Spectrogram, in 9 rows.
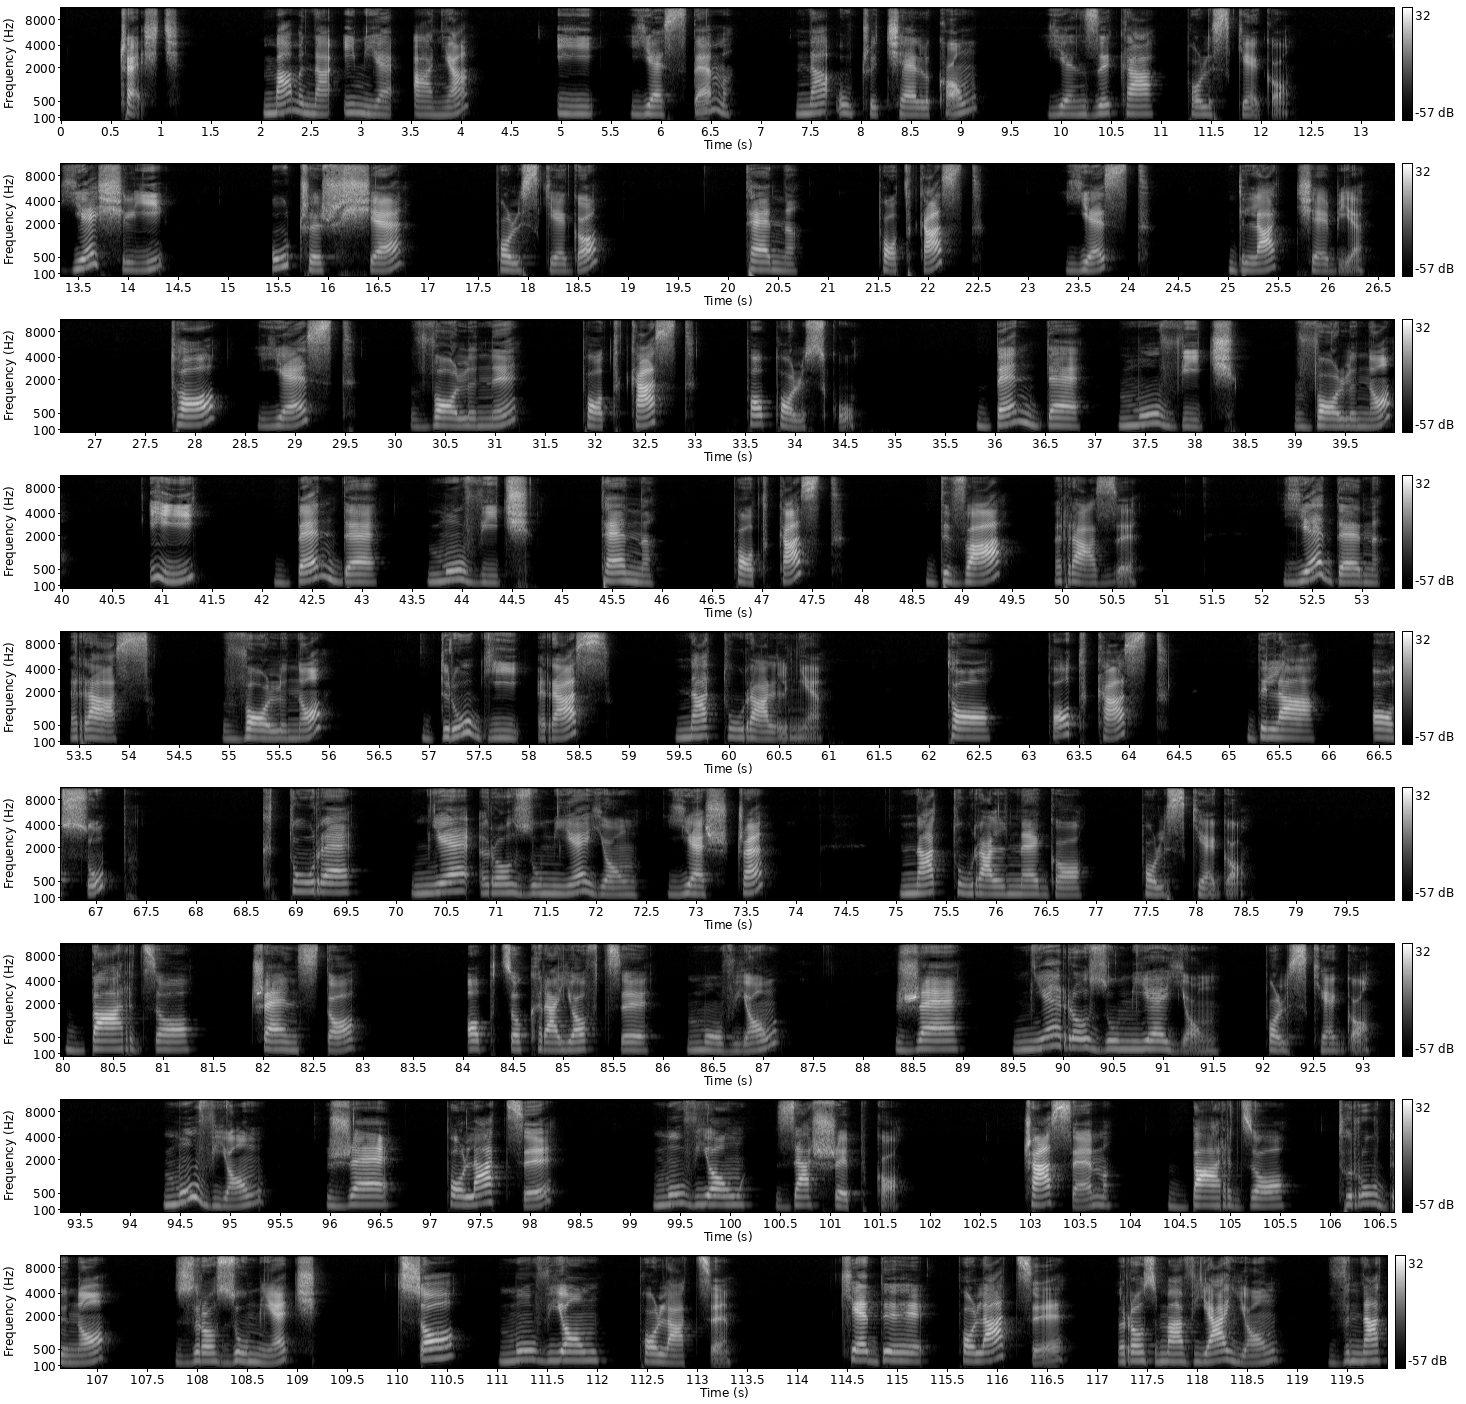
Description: Podcast-in-slow-polish.mp3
